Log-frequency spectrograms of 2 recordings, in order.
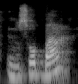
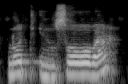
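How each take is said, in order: First: The middle consonant is a plain b. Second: The middle consonant is not a plain b. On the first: The speaker calls it right. "The B is is is is is uh, pronounced as B" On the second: The speaker calls it wrong.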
